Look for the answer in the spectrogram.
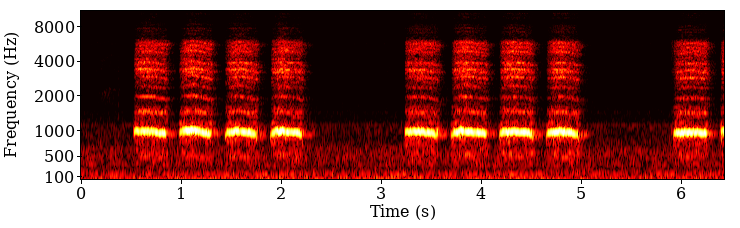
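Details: A female Black-headed Caique, about 4 years old and known for daily screaming, gives harsh, screeching calls in runs of four, each note about a third of a second, with brief pauses between groups.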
